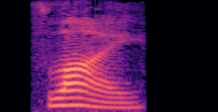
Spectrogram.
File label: "fly", spelling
